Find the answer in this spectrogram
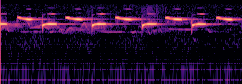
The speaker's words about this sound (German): Ja, das ist definitiv die Kohlmeise und ich finde ihr Gesang, der hört sich auch so an, als würde sie sagen: Ich bin's, ich bin's, ich bin's, ich bin's, ich bin's, ich bin's.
